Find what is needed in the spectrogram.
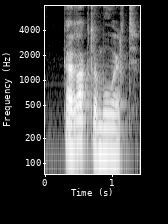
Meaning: character assassination
- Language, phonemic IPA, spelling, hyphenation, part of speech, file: Dutch, /kaːˈrɑk.tərˌmoːrt/, karaktermoord, ka‧rak‧ter‧moord, noun, Nl-karaktermoord.ogg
